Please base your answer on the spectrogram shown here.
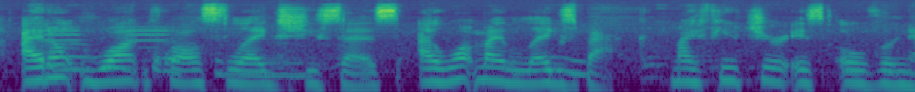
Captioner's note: speaking alternate language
